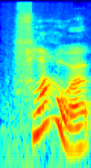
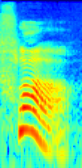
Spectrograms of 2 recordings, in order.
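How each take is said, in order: First: It is said as two syllables with a W glide. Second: It is said as one syllable with no W.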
